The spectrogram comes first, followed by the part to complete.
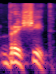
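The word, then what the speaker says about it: בראשית: escuchado se llama génesis génesis viene de una palabra hebrea se pronuncia break sit simplemente significa principio hay muchas historias en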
